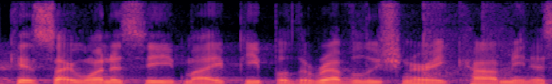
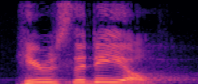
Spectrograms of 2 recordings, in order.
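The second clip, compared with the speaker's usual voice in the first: high-pitched, lightly mocking take on Biden's catchphrase; imitating Biden; 12 semitones higher than usual. Quoting Biden's pet phrase to the audience, light mock Biden voice. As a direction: pitch it up and toss it off like Biden's favorite line.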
